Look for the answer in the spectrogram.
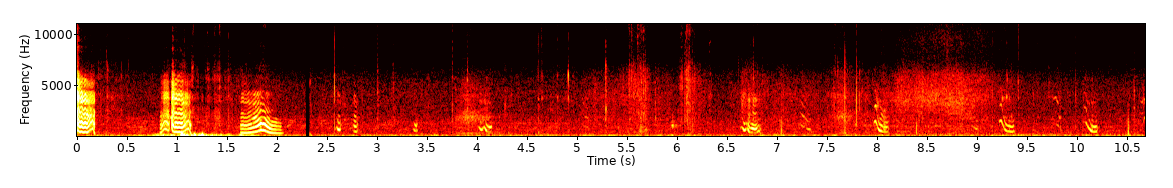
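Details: Black francolin calling: three loud, harsh, rich-toned notes in the first two seconds, the last with a wavering pitch. Fainter, similar notes follow at irregular intervals over a low background hum.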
